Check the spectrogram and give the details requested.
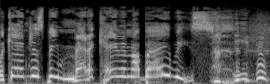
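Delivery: very high-pitched man's voice, way up. Retelling what a man said to them, imitating a high-pitched voice. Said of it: "so he's got this real high pitched voice".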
